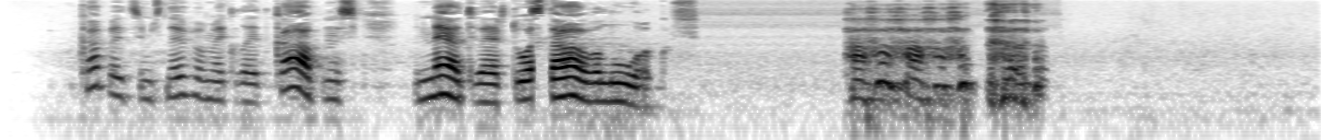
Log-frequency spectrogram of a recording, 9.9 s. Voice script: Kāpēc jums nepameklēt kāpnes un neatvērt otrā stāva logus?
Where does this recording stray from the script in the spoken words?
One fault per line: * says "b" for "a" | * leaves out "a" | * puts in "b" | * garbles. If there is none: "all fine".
* leaves out "otrā"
